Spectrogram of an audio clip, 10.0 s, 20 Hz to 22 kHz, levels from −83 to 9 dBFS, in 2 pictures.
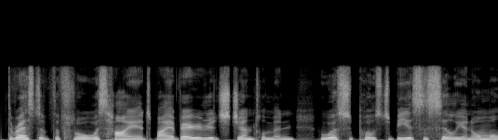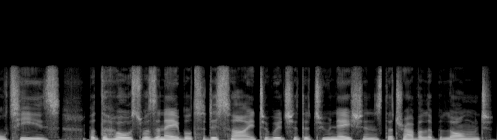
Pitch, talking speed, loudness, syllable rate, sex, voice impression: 190 Hz, 225 wpm, -19 LUFS, 6.1 syllables/s, female, very feminine, slightly adult-like, thin, tensed, slightly powerful, slightly dark, slightly hard, clear, fluent, slightly raspy, cool, very intellectual, slightly refreshing, slightly sincere, calm, slightly friendly, slightly reassuring, slightly unique, slightly elegant, wild, slightly sweet, lively, strict, slightly intense, slightly sharp, slightly light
